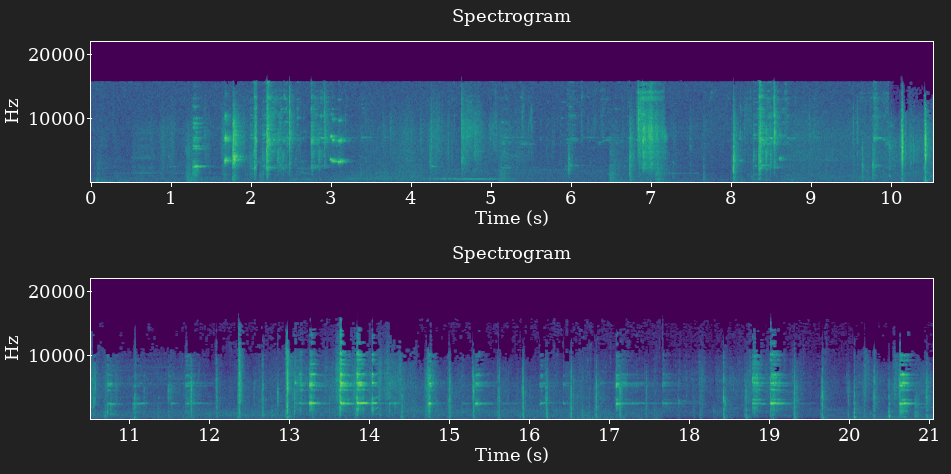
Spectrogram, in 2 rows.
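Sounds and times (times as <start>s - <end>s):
running footsteps on pavement: 10.1s - 21.0s.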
